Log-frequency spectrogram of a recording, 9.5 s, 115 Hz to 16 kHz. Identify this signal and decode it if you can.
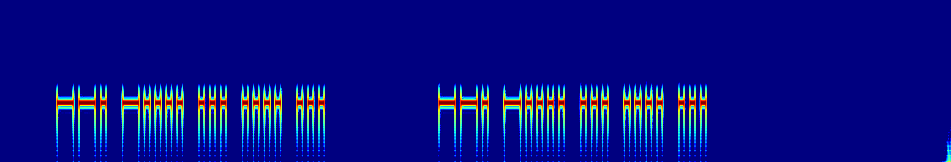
Morse code, heard as a keyed tone, about 22 wpm, 700 Hz. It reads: G6SHS G6SHS
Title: DXCC-100 Call Signs - 5 Characters - Repeated 3x - 22wpm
